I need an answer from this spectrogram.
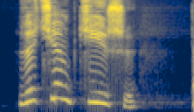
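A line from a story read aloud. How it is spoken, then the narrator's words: Loud question. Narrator (Russian): так же громко спросила Катя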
